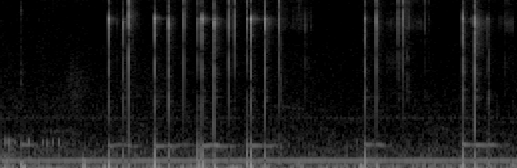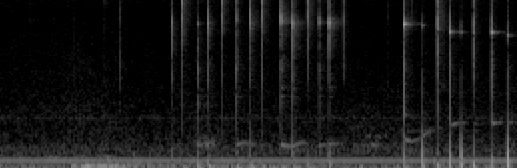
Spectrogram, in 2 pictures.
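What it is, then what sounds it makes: Glass jar tapped with nails. Long acrylic nails tap and click on the base and sides of a small clear glass jar with a pink painted label and a green screw lid, held in both hands. Quick bursts of sharp, bright clicks each carry a brief glassy ring over a steady low hum. The taps come in irregular clusters with short pauses between them.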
